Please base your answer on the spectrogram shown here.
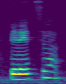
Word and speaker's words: bellezza: How do you pronounce the double L? I think in Italian it's just like an L, not like in Spanish, a J. Bellezza, accetto che tu mi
